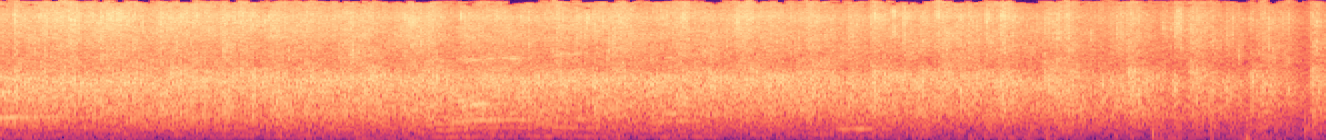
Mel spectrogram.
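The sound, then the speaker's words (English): Steady, loud audience applause fills the whole stretch, a dense wash of many hands clapping at once that thins only slightly toward the end, as the speakers head off stage. “Let's give them a big round of applause as these guys head off stage.”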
